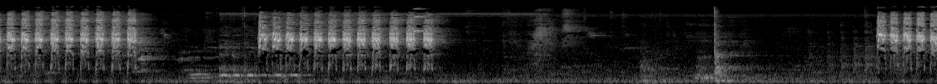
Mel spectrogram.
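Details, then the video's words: A kingfisher gives bursts of fast, harsh, high chattering notes, each burst lasting over a second, with quiet gaps and a faint steady whine between. "TENGKEK UDANG / CEKAKAK GACOR / RAJA UDANG"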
